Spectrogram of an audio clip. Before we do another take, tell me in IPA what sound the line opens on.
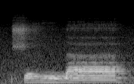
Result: ʃ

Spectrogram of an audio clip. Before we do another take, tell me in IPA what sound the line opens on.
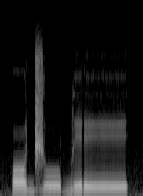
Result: ɔ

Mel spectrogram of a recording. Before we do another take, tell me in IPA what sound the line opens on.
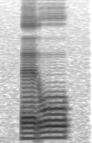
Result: ɛ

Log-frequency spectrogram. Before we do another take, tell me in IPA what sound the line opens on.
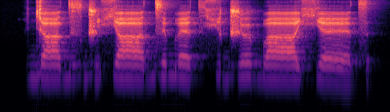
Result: ɟ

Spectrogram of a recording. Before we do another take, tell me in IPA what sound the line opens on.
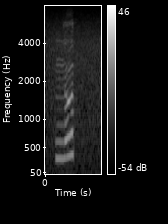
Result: n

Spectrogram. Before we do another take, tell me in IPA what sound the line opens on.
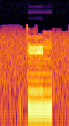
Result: t̪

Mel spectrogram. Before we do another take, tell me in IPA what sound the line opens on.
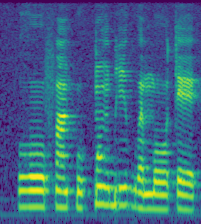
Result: ɣ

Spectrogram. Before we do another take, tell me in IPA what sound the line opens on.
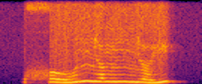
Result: x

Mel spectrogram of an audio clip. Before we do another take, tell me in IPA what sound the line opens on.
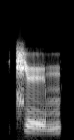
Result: t͡ɕ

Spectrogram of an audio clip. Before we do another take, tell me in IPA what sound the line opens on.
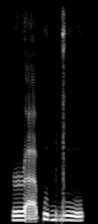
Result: ɹ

